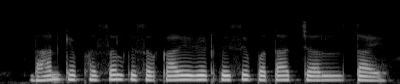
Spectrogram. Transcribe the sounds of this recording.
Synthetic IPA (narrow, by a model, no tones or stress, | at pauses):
d̪ʱankepʰəsəlkesəɾkaɾiɾeʈkəɪsepət̪at͡ʃəlt̪aj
